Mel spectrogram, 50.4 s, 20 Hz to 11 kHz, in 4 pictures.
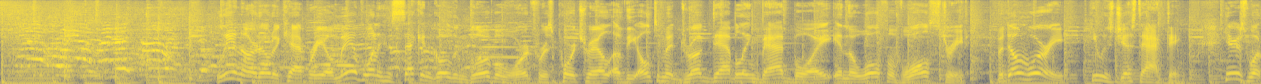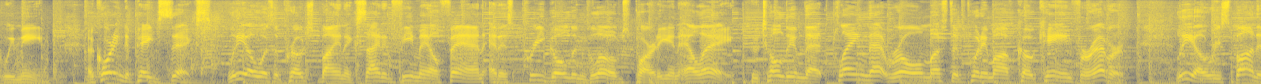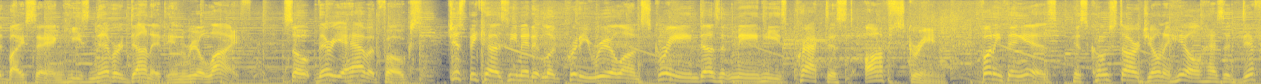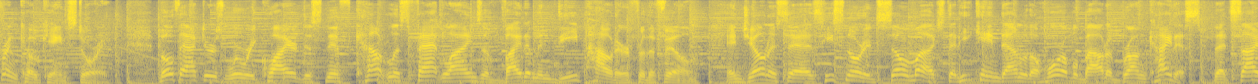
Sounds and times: Music: 0.0s - 50.4s
Speech: 0.1s - 50.4s.

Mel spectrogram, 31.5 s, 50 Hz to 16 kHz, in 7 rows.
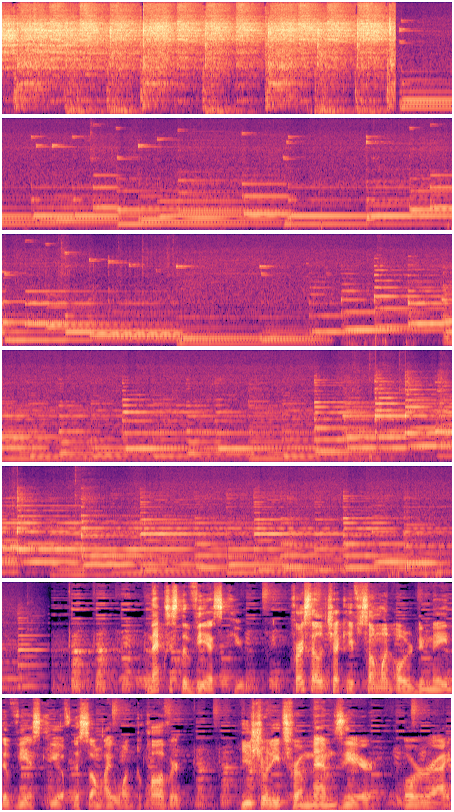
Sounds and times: Electronic organ: 3.6s - 31.4s.

